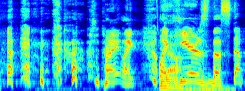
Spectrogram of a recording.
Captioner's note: laughs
